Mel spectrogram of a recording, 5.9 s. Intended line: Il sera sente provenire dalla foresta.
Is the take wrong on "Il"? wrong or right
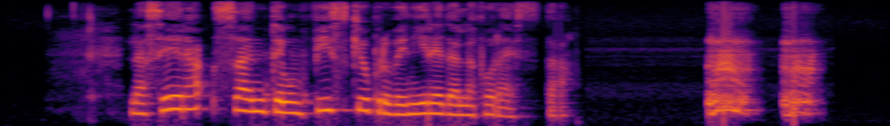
wrong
